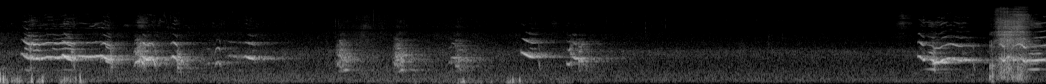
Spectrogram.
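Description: A pack of 13-inch beagle bitches giving tongue on a rabbit's line: several high, yelping hound voices overlap for the first few seconds, thin out to scattered single cries, fall silent for about three seconds, then the pack opens up again shortly before the end.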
